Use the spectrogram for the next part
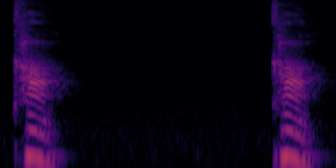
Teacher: On notera aussi que plus d'air est expulsé qu'avec notre G et K. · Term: kiok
